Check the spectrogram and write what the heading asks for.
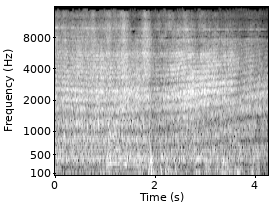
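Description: Turbine-powered radio-controlled scale Bell helicopter in flight: a steady high turbine whine made of several pitched lines over the rotor's rough rumble, easing off slightly near the end as it flies away.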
